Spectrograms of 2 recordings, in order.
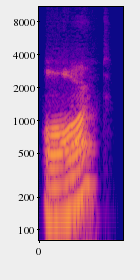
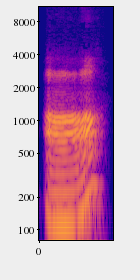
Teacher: In English, the A is a bit closed.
